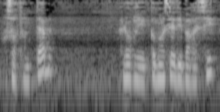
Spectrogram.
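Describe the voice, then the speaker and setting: A woman's voice: low-pitched, a little fast, warm tone, natural voice. A nervous female household maid played by a radio actress speaks in a hesitant, deferential, colloquial way. It is old French mystery radio drama. The recording is dull and lightly noisy. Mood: guarded, deferential. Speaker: radio actor.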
